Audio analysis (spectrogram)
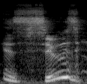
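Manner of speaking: high, baffled "who is that"; baffled outburst. Retold or imitated. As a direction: squeak out the confused question. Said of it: "I was like".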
